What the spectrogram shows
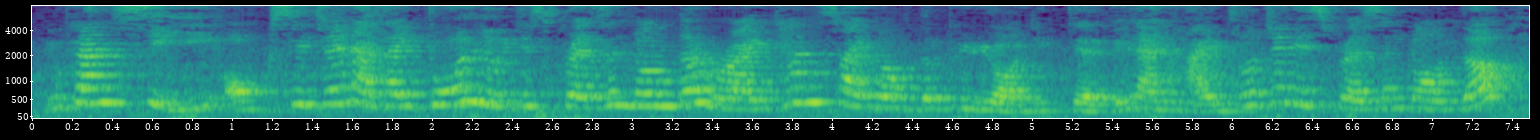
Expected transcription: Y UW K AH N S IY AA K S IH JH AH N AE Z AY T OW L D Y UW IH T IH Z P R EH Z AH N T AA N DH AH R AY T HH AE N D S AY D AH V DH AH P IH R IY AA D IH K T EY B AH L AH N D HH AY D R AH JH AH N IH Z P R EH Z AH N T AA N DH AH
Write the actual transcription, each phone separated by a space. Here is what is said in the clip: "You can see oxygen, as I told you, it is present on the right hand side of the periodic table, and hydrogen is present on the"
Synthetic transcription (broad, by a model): Y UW K AH N S IY AA K S IH JH AH N AE Z AY T OW L D Y UW IH T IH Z P R EH Z AH N T AA N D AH R AY T HH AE N D S AY D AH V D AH P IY R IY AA D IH K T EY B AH L AH N D HH AY D R AH JH AH N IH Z P R EH Z AH N T AA N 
